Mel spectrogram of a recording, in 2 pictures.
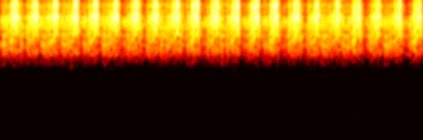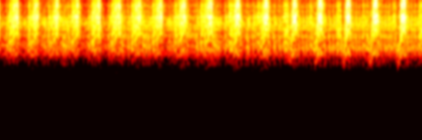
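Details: A single Cryptotympana takasagona cicada sings near Dona village, KaoHsiung County: a loud, high, buzzy pulsing song with strong, evenly spaced throbs, about three per second, that holds steady throughout.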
